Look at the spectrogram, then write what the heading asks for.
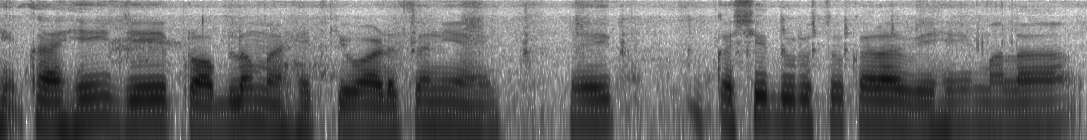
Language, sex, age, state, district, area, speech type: Marathi, male, 18-30, Maharashtra, Ratnagiri, rural, spontaneous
